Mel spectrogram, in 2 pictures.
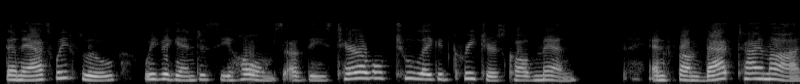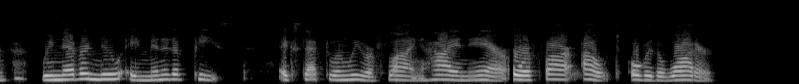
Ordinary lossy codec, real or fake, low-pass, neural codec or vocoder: Opus, 16 kbps; real; 7.2 kHz; none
